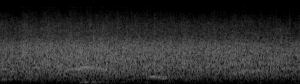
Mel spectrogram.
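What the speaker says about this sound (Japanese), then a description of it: "皆さん大きな拍手でお迎えください。" A concert audience claps in steady, dense applause that fills the space evenly and does not let up, with no one speaking over it.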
